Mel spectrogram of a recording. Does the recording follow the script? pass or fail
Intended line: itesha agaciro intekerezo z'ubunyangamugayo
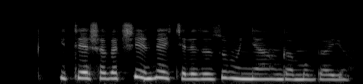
pass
